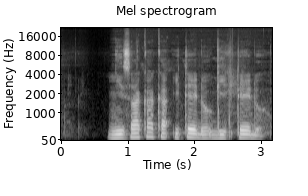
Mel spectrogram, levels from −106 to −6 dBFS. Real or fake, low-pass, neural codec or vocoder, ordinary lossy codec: real; none; none; none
